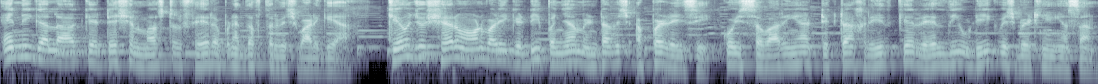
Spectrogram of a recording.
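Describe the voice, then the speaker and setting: A man narrating a rural novel in a measured, steady storytelling voice. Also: medium pitch, faint music behind.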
